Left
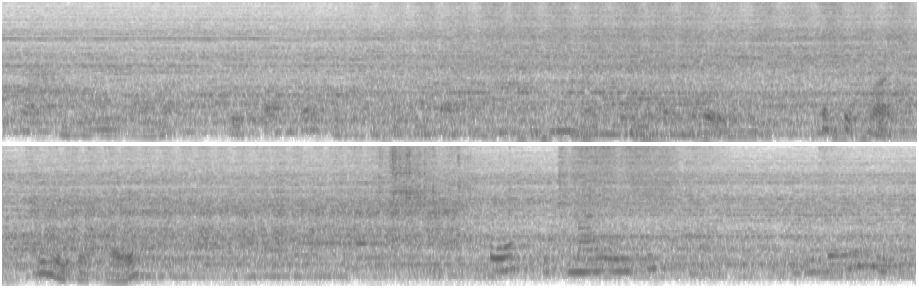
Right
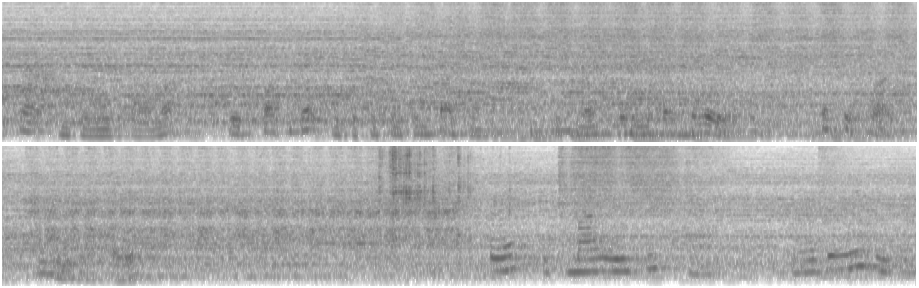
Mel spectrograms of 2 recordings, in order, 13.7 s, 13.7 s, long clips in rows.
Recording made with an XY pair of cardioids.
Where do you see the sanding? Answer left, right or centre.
centre.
